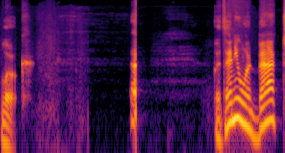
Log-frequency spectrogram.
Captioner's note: chuckling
